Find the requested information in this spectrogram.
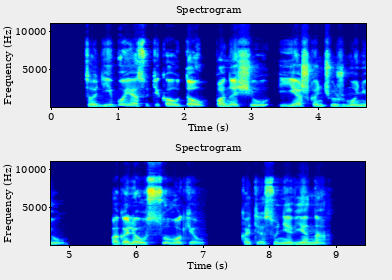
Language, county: Lithuanian, Kaunas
